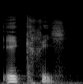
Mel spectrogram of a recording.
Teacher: Remember that phonetically this final T doesn't exist.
